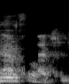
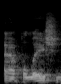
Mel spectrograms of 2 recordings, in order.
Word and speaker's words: Appalachian: when i moved here i was instantly corrected by a co-worker at the time who told me i was saying it wrong he said you can call it appalachian you call it appalachian appalachia yep and then he sent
